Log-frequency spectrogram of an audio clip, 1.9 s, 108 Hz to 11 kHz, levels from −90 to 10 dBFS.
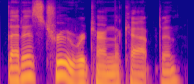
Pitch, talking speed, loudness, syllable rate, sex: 120 Hz, 185 wpm, -17 LUFS, 5.3 syllables/s, male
